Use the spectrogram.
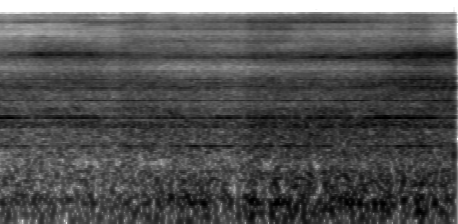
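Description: Jet airplane noise at Dipolog Airport, a steady loud roar and whine of engines close by, continuous and slowly swelling toward the end.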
